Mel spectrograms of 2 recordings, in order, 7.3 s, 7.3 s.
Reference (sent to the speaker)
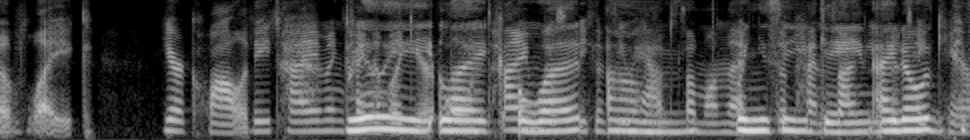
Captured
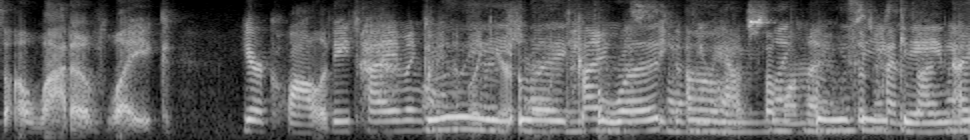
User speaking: Yes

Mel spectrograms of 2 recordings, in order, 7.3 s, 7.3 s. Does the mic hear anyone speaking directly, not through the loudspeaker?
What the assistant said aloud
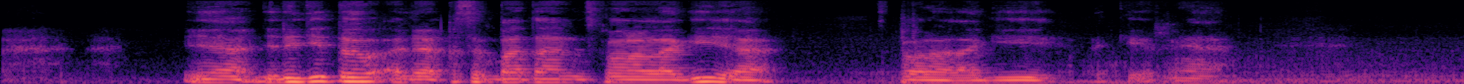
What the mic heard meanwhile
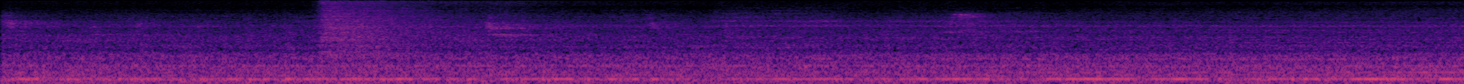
No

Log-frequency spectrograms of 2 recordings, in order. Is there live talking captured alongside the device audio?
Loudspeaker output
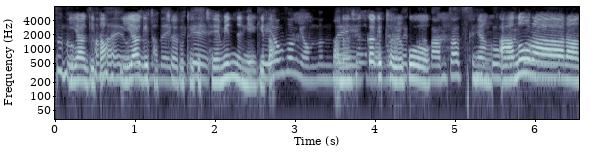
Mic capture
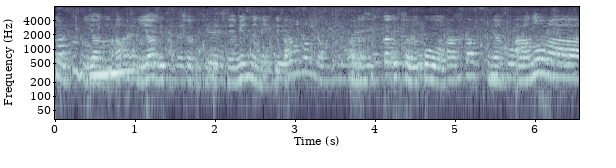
Yes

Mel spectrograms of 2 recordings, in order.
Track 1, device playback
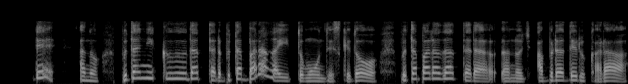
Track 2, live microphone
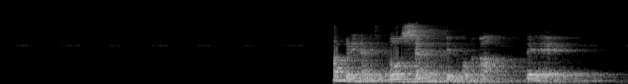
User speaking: Yes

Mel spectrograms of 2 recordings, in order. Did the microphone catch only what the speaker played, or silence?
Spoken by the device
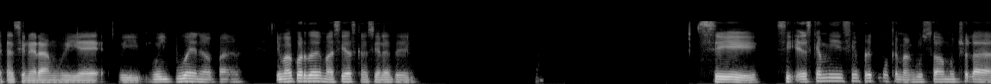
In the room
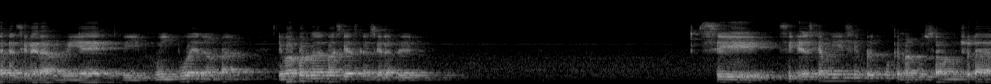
Yes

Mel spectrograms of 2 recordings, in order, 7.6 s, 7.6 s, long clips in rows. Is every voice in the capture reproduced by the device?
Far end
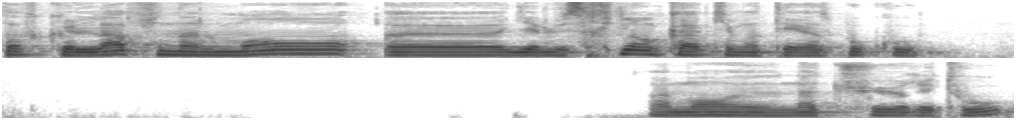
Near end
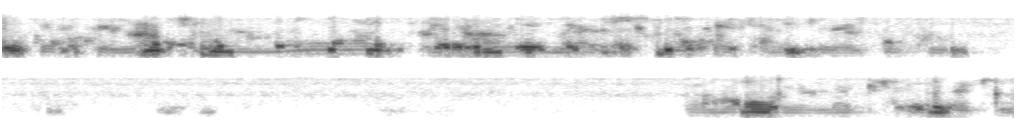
Yes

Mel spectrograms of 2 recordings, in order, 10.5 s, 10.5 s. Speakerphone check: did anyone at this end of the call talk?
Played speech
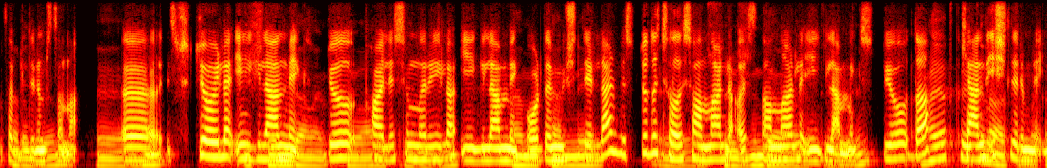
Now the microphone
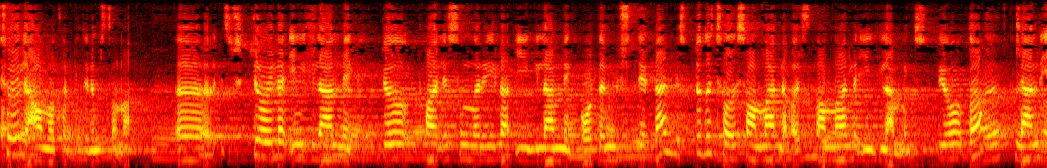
No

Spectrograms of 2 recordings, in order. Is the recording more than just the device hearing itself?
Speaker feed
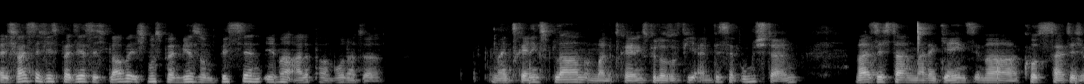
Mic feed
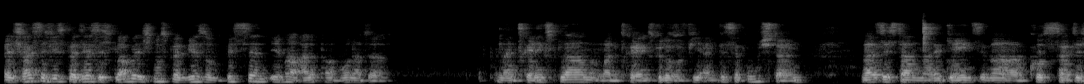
No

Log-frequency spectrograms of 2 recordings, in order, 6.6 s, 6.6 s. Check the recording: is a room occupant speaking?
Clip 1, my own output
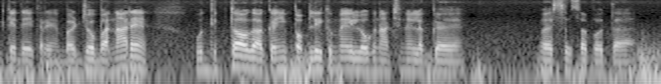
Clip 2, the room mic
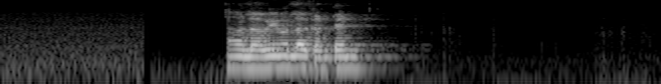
Yes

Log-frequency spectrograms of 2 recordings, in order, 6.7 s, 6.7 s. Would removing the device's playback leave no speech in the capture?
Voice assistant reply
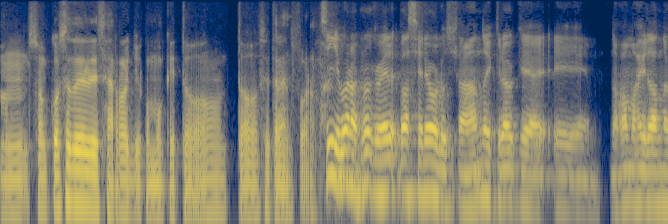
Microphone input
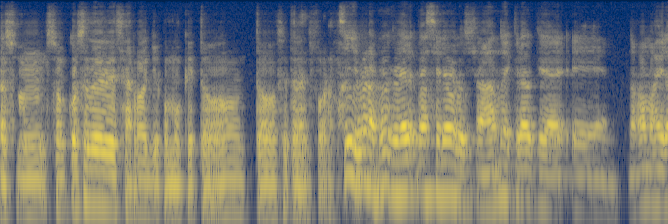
Yes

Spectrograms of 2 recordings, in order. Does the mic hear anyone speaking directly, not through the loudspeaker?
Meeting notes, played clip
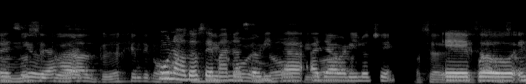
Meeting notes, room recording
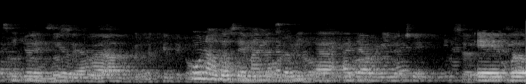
Yes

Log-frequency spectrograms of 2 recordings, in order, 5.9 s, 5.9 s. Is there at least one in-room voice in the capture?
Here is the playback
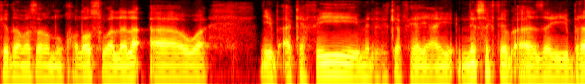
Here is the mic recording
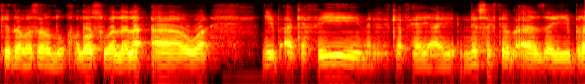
No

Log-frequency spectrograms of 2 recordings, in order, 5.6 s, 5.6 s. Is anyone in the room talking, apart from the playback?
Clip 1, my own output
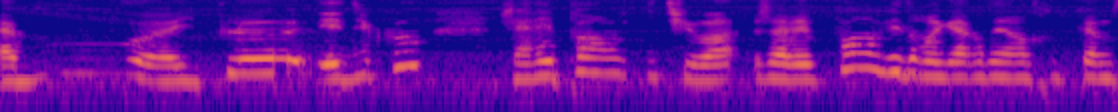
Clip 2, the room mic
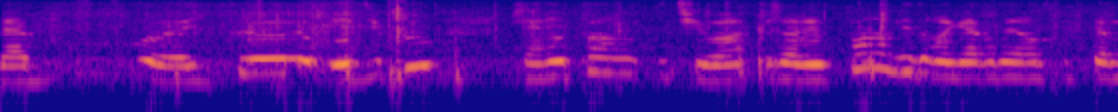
No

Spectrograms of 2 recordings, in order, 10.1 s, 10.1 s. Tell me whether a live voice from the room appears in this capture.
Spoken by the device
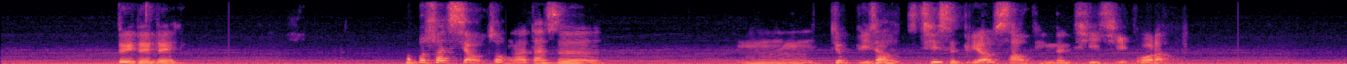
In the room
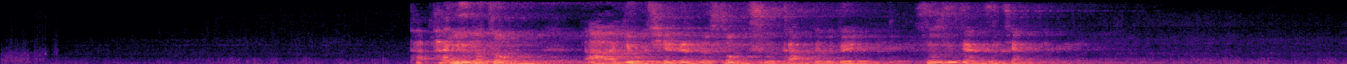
Yes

